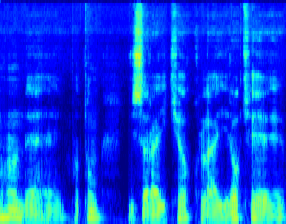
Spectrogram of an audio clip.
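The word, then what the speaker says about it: Escherichia coli: 이치 라이키 콜라이 뭐 이렇게도 발음 하는데 보통 라이키 콜라이 이렇게 발음을 하는 것이 정상적이라고 할 수 있겠습니다 자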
